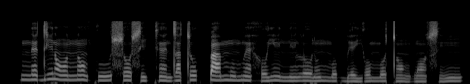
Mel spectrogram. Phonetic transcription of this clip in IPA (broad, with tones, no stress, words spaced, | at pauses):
nɛ˧di˦ ɾɔ̃˦ nɔ̃˦˨ku˨˦ so˦˨si˨kɛ̃˧ da˧to˦ k͡pa˦ mũ˦bɛ̃˦˨ho˨˦jĩ˦˨ nĩ˨˦lo˧ɾũ˧ mo˧ɡ͡be˨jo˨˦ mo˧tɔ̃˨ɡ͡bɔ̃˨ sĩ˨˦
